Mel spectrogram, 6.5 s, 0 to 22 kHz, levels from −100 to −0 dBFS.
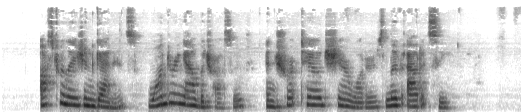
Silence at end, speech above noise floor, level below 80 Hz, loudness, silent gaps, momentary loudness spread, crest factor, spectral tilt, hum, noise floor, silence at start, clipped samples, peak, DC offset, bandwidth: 0.9 s; 45 dB; -64 dBFS; -23 LUFS; none; 11 LU; 20 dB; -3.5 dB/octave; none; -68 dBFS; 0.5 s; under 0.1%; -4 dBFS; under 0.1%; 16.5 kHz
